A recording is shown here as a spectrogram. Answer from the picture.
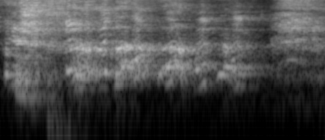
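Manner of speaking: loud breathy laugh; burst of laughter. Real, not acted. Laughing when her friend mishears a word, loud laugh.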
